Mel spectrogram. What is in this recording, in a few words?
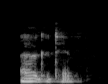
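"ergative", British English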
